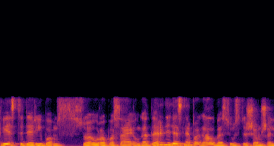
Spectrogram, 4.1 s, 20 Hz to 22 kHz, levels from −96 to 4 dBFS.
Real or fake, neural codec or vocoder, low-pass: real; none; 7.2 kHz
